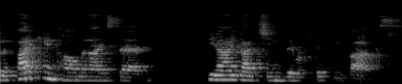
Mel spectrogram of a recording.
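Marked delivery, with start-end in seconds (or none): 2.1-4.0 dull, flat, let-down and unhappy tone. Showing how tone changes meaning when reporting a jeans purchase: flat, unhappy tone. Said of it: "my tone in my voice and everything led you to believe that I was unhappy".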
